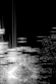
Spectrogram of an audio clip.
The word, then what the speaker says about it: haya: The verb does, and there isn't any question that anybody has that haya is pronounced haya. And it in first person would be e-haya.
